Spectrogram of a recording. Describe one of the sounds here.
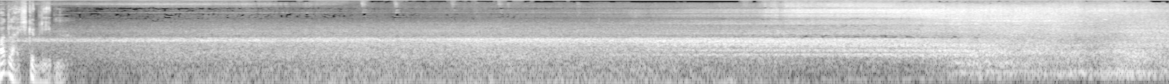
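An electric train approaches and grows louder.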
